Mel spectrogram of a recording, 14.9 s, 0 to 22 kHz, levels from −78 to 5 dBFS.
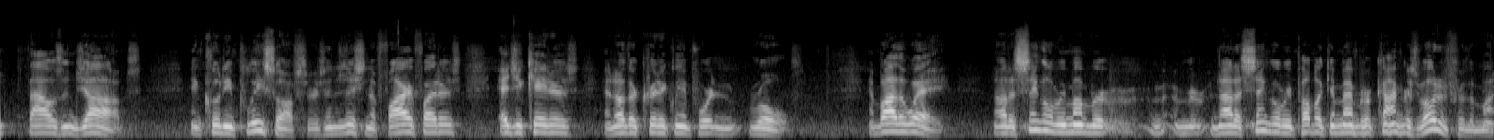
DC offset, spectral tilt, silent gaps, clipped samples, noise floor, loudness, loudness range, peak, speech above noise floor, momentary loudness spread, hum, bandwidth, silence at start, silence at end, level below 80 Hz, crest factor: under 0.1%; -6 dB/octave; none; under 0.1%; -51 dBFS; -22 LUFS; 3 LU; -2 dBFS; 29 dB; 13 LU; none; 10 kHz; 0 s; 0 s; -74 dBFS; 20 dB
